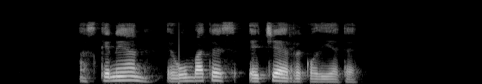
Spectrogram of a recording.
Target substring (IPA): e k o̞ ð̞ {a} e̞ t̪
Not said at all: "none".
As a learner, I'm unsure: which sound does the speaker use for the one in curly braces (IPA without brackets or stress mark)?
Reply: i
